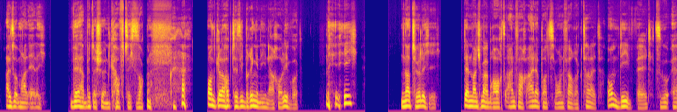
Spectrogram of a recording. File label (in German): Humorvoll locker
